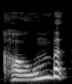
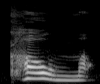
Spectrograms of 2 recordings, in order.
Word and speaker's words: comb: Now, please remember the B is silent. It's not comb, it's comb.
